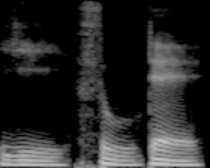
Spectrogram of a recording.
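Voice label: "yithute", concatenated syllables; Affixing experiment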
